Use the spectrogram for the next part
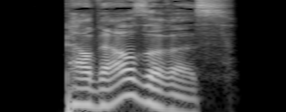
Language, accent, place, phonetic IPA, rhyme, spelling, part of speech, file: German, Germany, Berlin, [pɛʁˈvɛʁzəʁəs], -ɛʁzəʁəs, perverseres, adjective, De-perverseres.ogg
- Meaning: strong/mixed nominative/accusative neuter singular comparative degree of pervers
